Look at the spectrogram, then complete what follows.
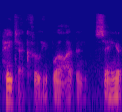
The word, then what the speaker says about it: Patek Philippe: world's most baller mirror pay tech Philippe is that true it's pronounced paycheck Philippe well I've been seeing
